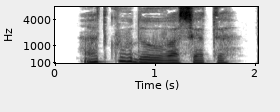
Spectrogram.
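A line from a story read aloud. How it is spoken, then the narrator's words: Muttered. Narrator (Russian): пробормотала Хелена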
